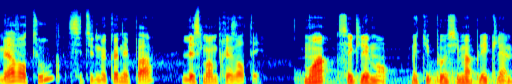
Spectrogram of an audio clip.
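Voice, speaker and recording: A man speaks with a Liège accent and medium pitch at a fairly quick pace. The recording is very clean, with a silent background. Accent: Liège Belgian French. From Belgium, Liège. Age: 20s. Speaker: travel vlogger. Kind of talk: casual travel vlog; scripted intro narration.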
